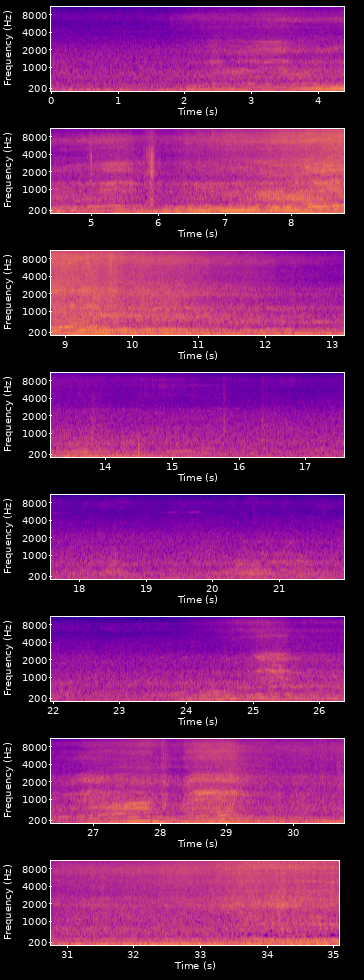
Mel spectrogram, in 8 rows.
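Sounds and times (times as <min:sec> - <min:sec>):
motorcycle passing by: 0:01.8 - 0:15.4, 0:24.2 - 0:35.0.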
